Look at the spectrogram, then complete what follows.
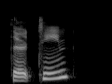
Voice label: Numbers Thirteen, 1 child, girl counting; Talking Sound Effects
